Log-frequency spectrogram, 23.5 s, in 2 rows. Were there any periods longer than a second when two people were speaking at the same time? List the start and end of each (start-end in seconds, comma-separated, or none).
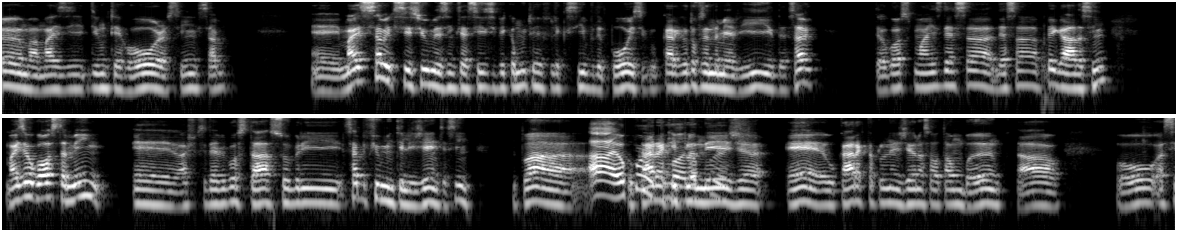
17.6-19.1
